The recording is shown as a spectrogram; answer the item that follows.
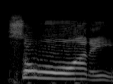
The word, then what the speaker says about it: Sewanee: Sewanee. How you say it? Sewanee.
